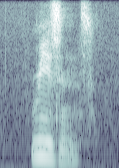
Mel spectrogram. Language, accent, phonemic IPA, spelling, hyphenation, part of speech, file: English, US, /ˈɹiː.zənz/, reasons, rea‧sons, noun / verb, En-us-reasons.ogg
- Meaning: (noun) 1. plural of reason 2. A written judgment or ruling by a judge or similar decision maker; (verb) third-person singular simple present indicative of reason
